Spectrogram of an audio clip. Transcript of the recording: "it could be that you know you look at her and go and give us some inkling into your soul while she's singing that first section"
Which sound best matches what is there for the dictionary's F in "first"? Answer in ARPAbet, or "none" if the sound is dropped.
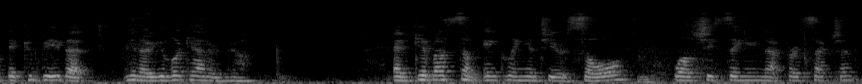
F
